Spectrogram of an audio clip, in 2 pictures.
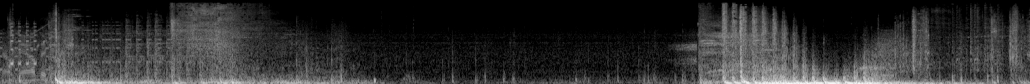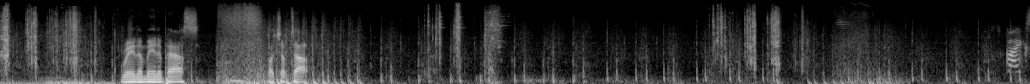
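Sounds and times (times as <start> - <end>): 
grenade explosions in a video game: 0.0 - 3.7, 6.8 - 14.0
speech: 0.4 - 1.1, 11.6 - 12.4, 13.0 - 13.6
rapid gunfire in a video game: 7.0 - 9.1, 12.8 - 14.0.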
